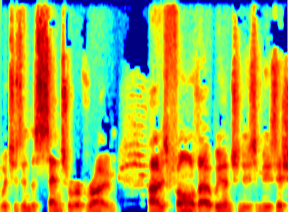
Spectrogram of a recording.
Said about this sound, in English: Sorry about the cat noise in the yeah, background. I can, I can hear the mewing in the background. I sort of let her out as we speak.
